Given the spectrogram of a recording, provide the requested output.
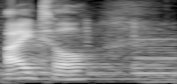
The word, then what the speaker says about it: ITIL: you google the definition of ITIL pronounced ITIL you'll probably end up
